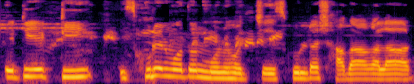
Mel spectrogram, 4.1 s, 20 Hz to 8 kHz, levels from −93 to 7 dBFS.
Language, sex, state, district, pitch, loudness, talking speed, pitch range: Bengali, male, West Bengal, Dakshin Dinajpur, 165 Hz, -12 LUFS, 160 wpm, 145-200 Hz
